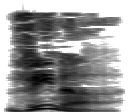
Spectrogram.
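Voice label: "vina", English, British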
